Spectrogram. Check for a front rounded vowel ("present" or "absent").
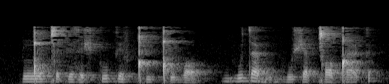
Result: absent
